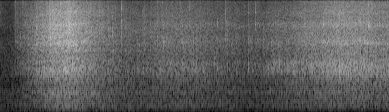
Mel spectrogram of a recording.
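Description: A reconstruction of a baroque-era theatre wave machine imitates stormy surf: a loud, hissing rush of sand-like noise swells, settles into a steady wash, then surges again, with no voices.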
